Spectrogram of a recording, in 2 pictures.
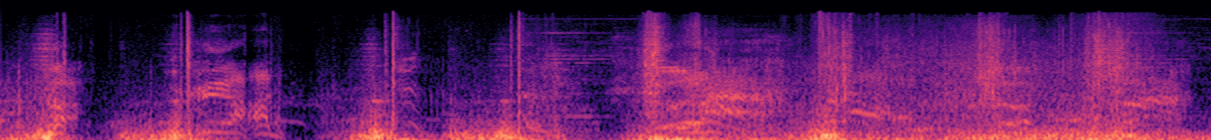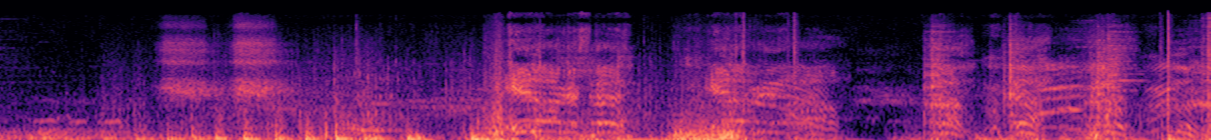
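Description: Metal blades clash and strike in a fight.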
